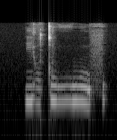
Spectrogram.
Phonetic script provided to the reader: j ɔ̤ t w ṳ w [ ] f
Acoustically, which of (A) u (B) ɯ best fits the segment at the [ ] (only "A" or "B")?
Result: A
